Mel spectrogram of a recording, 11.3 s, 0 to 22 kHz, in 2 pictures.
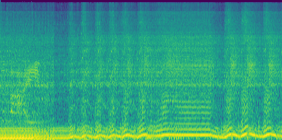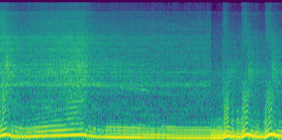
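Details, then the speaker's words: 2005 Honda CBR600RR, about 38,000 miles, first start, with booster on a weak battery: four-cylinder catches and settles, then sharp throttle blips with a clean even note; a little blue oil smoke at startup, antifreeze leak seen, still runs. "See a little blue oil when I first started it. Don't want to run it too long. Still runs."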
